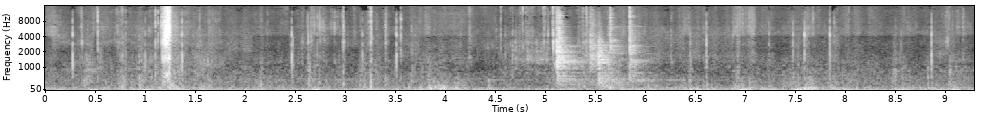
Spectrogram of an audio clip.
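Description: Footsteps on a gravel lane, with a sharp click about a second in and a short pitched sound lasting under a second around five seconds in.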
